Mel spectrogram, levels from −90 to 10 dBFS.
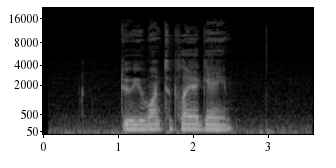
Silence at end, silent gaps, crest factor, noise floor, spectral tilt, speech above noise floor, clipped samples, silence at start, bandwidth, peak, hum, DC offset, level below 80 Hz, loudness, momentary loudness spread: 0.55 s; none; 20 dB; -55 dBFS; -8 dB/octave; 28 dB; under 0.1%; 0.3 s; 14.5 kHz; -10 dBFS; none; under 0.1%; -54 dBFS; -28 LUFS; 8 LU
